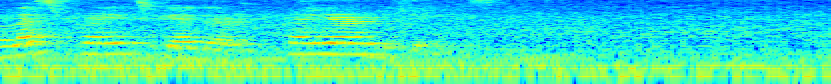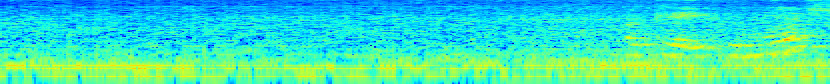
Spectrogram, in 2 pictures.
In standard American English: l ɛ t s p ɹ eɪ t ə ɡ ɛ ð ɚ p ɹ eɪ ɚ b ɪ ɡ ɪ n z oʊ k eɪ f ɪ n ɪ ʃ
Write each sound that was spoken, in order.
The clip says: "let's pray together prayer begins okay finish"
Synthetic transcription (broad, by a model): l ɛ t s p ɹ eɪ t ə ɡ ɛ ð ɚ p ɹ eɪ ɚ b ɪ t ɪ z oʊ k eɪ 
